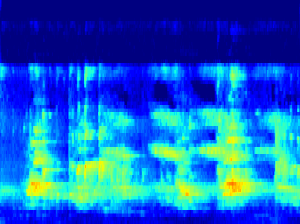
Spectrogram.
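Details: Budgerigars at food time giving scratchy, squawking chirps in quick overlapping bursts, a noisy chorus of several birds with soft low thumps underneath.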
